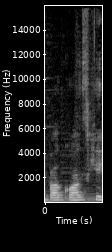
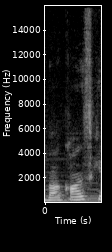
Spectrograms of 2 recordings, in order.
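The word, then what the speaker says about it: Bolkonsky: the balony family is Andre baloni Andre nikolich bonsky he's actually my favorite character and I think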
